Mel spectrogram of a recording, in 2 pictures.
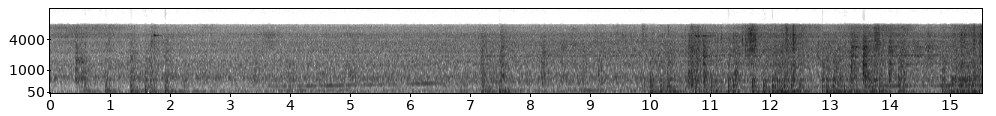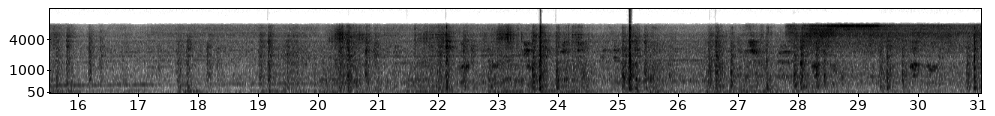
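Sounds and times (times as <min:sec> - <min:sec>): low train rumble: 0:00.0 - 0:31.0
wheels knocking on rail joints: 0:09.8 - 0:16.6, 0:17.6 - 0:28.4.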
